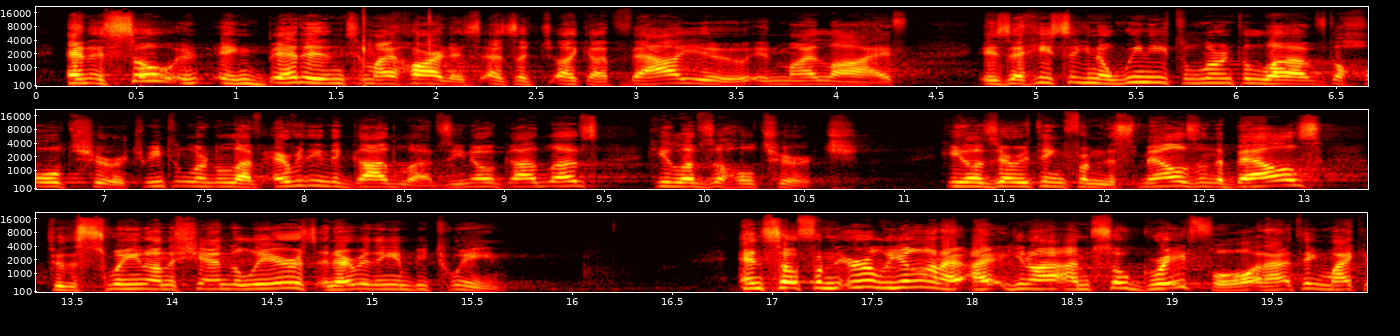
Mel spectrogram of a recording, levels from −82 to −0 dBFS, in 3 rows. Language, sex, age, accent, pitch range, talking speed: English, male, 40-59, American, 190-235 Hz, 260 wpm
